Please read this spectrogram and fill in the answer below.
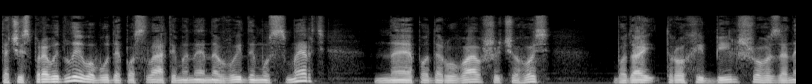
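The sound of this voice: The reading is done in an unforced voice whose intonation remains fairly even.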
